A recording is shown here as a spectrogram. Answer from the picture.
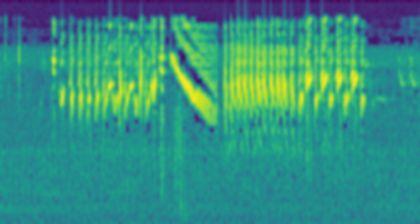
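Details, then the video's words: Loud, close wild European goldfinch song: a rapid chain of bright twittered notes, broken by a drawn-out, descending nasal sweep, then another fast twittering run that ends in a few high chips. "تغريد حسون خلوي"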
